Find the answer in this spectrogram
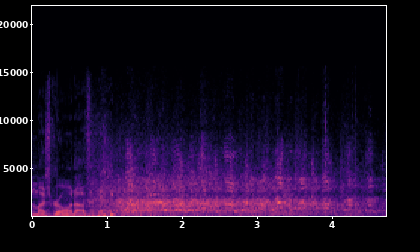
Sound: audience laughing

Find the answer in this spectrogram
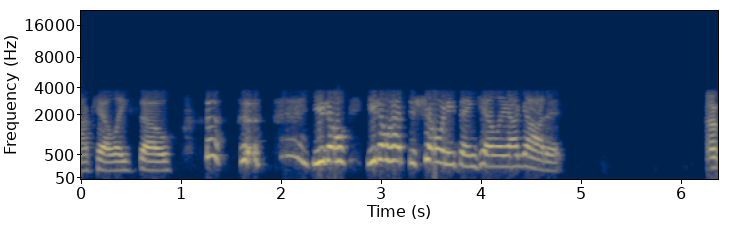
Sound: laughs

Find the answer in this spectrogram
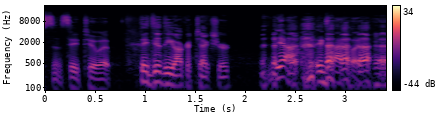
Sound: laughing

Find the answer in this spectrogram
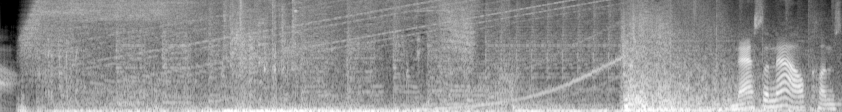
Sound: sound Effects

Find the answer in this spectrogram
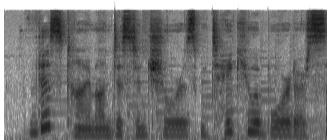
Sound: voiceover

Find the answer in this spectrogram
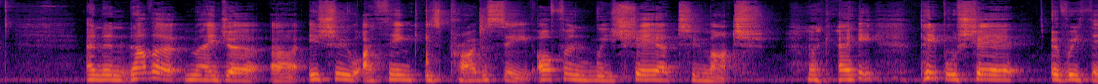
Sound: chuckles

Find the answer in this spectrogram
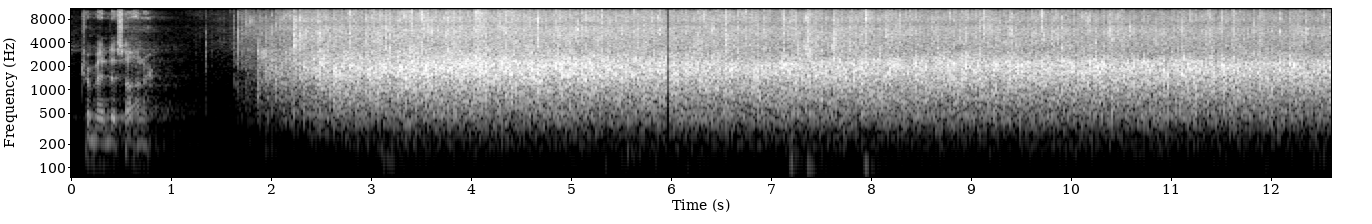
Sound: applause

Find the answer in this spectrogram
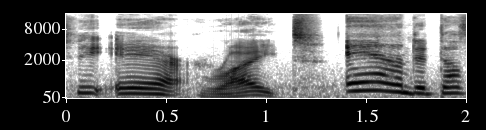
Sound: excited

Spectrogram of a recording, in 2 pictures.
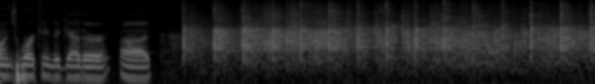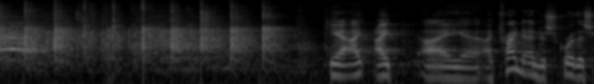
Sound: applause

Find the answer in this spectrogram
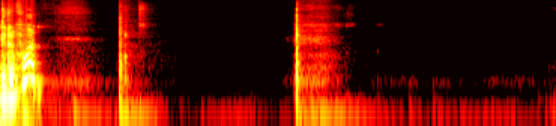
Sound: marker taps

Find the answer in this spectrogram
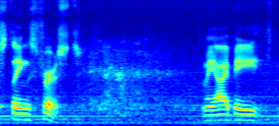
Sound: laughter

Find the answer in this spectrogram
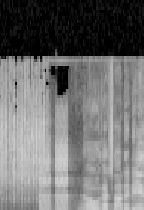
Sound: buzzer

